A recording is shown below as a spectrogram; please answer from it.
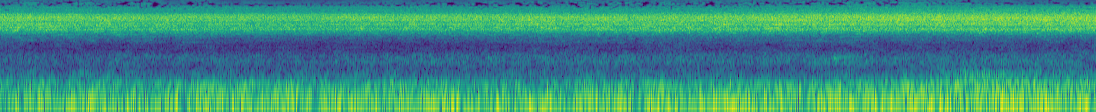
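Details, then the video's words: Cicadas in the bamboo grove of Yongsan Family Park on a summer day: a dense, unbroken high shrilling hiss that holds steady throughout, with faint low rumbling park noise beneath. "용산가족공원 대나무숲 매미소리"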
